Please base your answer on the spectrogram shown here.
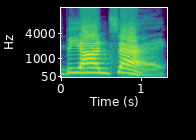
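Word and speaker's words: Beyoncé: So the staff will say, okay, this is how you pronounce Beyonce. It's Beyonce.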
